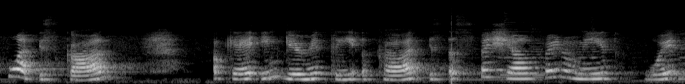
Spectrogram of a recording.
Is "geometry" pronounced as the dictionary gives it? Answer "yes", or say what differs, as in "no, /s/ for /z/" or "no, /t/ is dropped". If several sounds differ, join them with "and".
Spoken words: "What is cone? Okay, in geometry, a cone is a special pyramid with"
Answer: no, /ɹ/ is dropped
